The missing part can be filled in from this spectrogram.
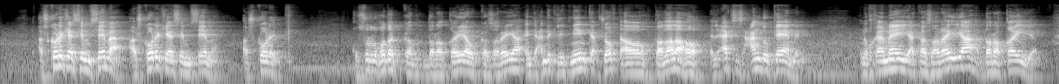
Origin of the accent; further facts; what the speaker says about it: Egypt; لا ما انا مصري برضو، بس انا في مصر، انا مصري وطني بقى. انا مصري بحب تراب مصر.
